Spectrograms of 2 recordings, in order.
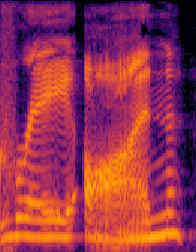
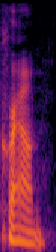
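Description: First: The word is said with two syllables. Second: The word is said with one syllable. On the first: "When you mean to say crayon" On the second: "I say crown"

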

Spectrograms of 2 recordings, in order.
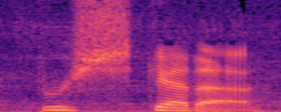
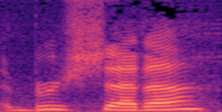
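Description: First: The middle consonant is a hard 'k' sound. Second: The middle consonant is a soft 'sh' sound. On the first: The speaker calls it right. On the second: The speaker calls it wrong.

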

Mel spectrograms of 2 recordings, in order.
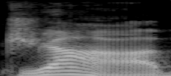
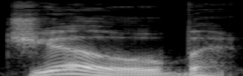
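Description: First: The vowel is a short 'o' sound. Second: The vowel is a long 'oh' sound. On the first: This is the ordinary word for work. The speaker calls it wrong. "not Job, although it looks like Job" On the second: This names the biblical book and its figure. The speaker calls it right. "Now that's pronounced Job"

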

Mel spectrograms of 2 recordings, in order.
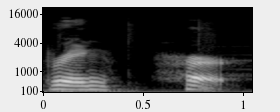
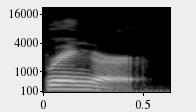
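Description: First: The H in 'her' is pronounced. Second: The H in 'her' is dropped. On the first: "not bring her" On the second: "you can say bring her along"

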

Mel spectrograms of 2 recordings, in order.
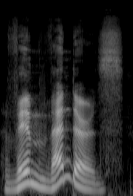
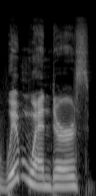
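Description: First: The name is said with German sounds. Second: The name is said with English sounds. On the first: The speaker calls it right. "That's how you say his name, right?" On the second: The speaker calls it wrong. "I want to say Wim Wenders, but I know that's not how you say his name"

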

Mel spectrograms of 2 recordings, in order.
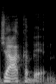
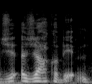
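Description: First: The name is pronounced in a plain English way. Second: The name is pronounced in a French-sounding way. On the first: "It could have been Jacobin" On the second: "I guess it didn't have to be sort of French on the front side of it"

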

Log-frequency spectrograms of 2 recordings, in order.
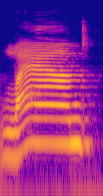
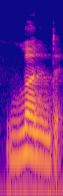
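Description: First: The vowel is an a sound. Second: The vowel is a schwa sound. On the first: The speaker calls it wrong. "not Land" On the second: The speaker calls it right. "It's an L sound, a schwa, an ND"

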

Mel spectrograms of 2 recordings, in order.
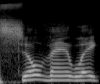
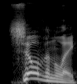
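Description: First: The first word sounds like French 'Sylvain'. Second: The first word sounds like English 'Sylvan'. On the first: The speaker calls it wrong. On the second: The speaker calls it right.

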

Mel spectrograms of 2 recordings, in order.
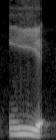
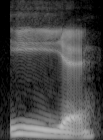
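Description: First: It is said in a meek, submissive way. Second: It is said in a confident, formal way.

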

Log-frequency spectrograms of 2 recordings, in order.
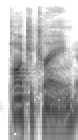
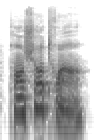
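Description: First: The name is pronounced with English sounds. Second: The name is pronounced with French sounds.

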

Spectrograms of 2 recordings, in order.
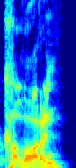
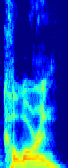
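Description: First: The name is said in a Scottish accent. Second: The name is said in a plain American accent.

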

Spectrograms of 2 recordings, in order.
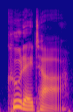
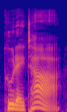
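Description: First: The stress is on the first syllable. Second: The stress is on the last syllable. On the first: "emphasize the first syllable" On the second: "emphasize the last syllable"

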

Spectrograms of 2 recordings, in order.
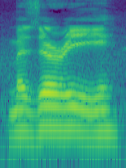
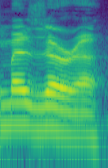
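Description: First: The name uses the city's preferred pronunciation. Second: The name uses the statewide pronunciation. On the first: This is the form preferred by city residents. "Folks in the city of St. Louis do prefer that pronunciation" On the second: This is the form expected elsewhere in the state. "But anywhere else in the state, you'd better say Missouri"

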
